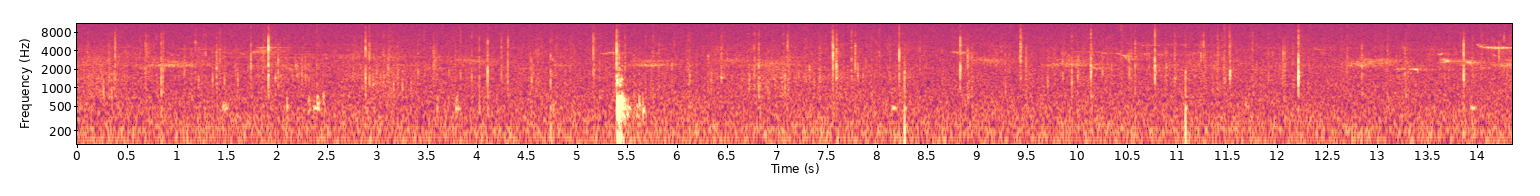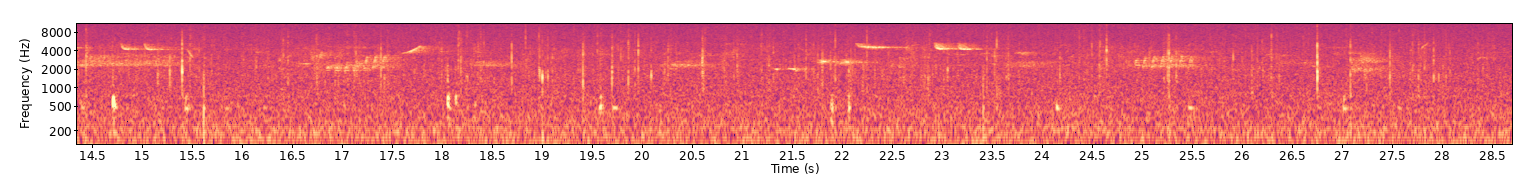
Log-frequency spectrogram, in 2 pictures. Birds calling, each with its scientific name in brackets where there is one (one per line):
Omao (Myadestes obscurus)
Apapane (Himatione sanguinea)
